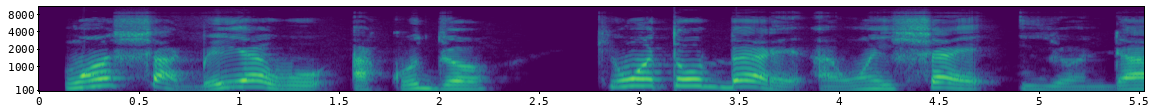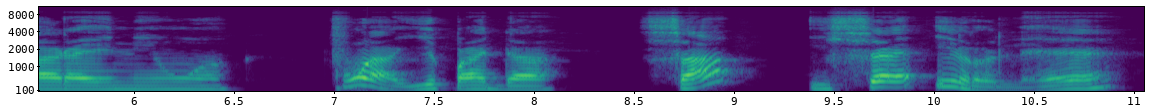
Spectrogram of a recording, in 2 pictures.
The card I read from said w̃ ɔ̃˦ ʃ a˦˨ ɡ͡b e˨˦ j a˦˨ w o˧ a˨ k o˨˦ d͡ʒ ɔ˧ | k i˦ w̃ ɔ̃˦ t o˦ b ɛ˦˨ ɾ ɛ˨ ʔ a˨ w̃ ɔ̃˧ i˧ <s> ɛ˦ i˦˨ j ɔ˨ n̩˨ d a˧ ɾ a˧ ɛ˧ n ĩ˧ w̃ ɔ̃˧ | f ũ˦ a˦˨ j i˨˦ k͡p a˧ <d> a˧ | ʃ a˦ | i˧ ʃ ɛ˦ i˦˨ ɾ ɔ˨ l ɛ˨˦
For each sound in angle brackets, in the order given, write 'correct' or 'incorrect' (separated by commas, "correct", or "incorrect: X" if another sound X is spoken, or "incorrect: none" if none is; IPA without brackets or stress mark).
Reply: incorrect: ʃ, correct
